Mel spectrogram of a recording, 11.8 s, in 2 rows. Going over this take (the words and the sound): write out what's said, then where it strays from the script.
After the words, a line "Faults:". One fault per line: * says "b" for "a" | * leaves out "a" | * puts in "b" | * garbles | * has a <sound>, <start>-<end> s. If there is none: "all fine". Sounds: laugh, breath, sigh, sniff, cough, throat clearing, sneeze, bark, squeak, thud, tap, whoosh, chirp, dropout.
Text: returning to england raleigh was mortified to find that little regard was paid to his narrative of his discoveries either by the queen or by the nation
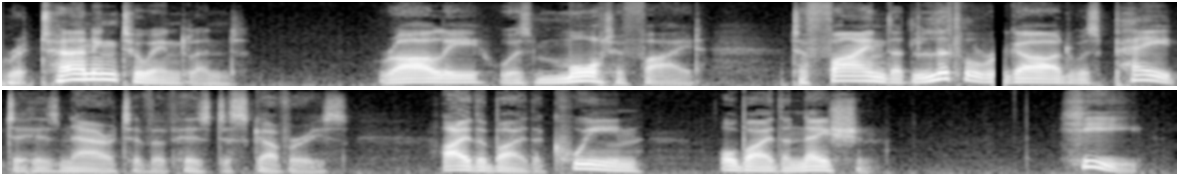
returning to england raleigh was mortified to find that little regard was paid to his narrative of his discoveries either by the queen or by the nation he
Faults:
* has a dropout, 5.0-5.0 s
* puts in "he"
